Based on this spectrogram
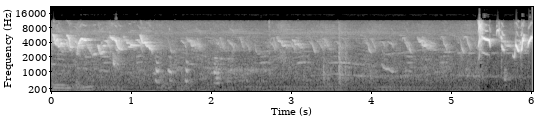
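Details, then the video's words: Loud high twittering from a yellow white-eye, used to provoke caged birds into singing, opens the recording, fades into softer scattered chips and ends with a sudden bright burst of notes. "burung pleci kecial kuning mana yang nggak kepancing emosinya dengan suara seperti ini"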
